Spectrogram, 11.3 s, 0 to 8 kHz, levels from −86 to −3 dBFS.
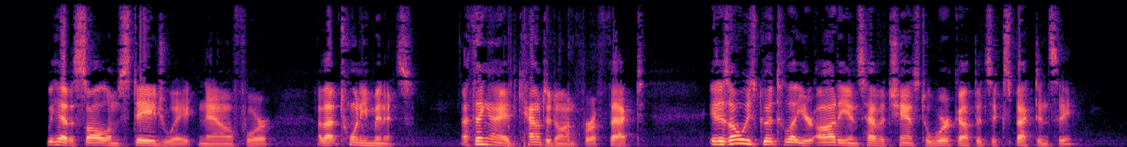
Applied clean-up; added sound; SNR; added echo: neural mask model DeepFilterNet 3.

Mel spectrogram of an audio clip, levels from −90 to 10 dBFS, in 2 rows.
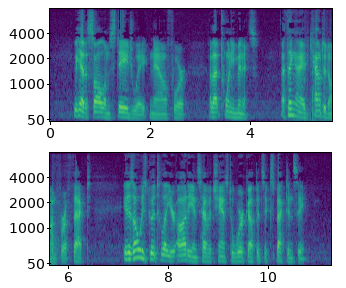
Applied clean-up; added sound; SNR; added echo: none; Run; 17 dB; none.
